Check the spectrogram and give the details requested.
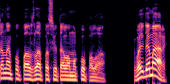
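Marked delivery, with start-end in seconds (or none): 2.7-3.4 loud call across the battle; calling shout. A narrator's reading. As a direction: shout the name to get attention. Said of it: "крикнул я".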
